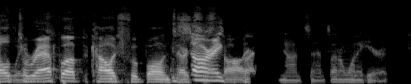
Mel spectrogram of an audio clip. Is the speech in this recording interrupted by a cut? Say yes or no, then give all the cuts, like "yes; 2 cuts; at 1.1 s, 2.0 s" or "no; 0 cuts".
yes; 1 cut; at 2.4 s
